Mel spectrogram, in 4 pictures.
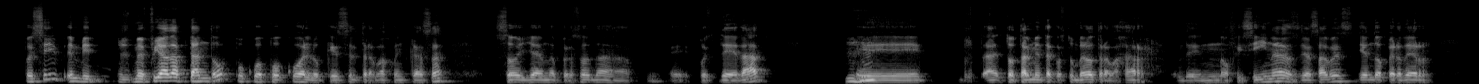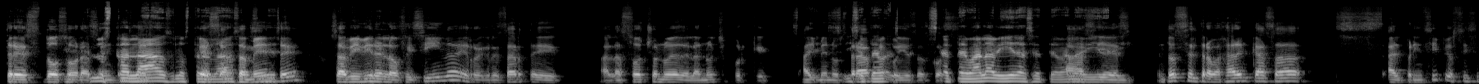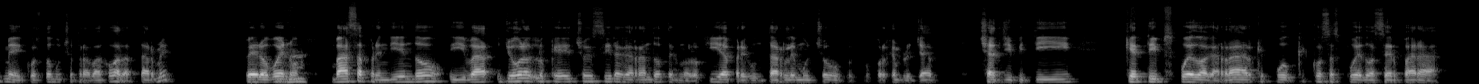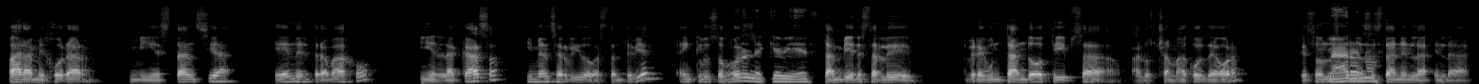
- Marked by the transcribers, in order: lip trill
- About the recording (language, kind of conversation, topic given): Spanish, podcast, ¿Cómo adaptas tu rutina cuando trabajas desde casa?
